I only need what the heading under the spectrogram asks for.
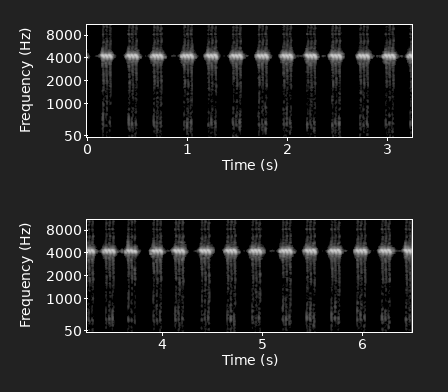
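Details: A cricket chirping, offered as a rat repellent. Crisp, high-pitched pulses come in an even run of roughly four per second, with one slightly longer gap. Nothing else is audible.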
